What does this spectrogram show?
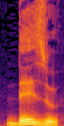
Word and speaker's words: œufs: Okay, and we'll make the liaison here to make it sound more beautiful. Des œufs, alright, un œuf, des œufs.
